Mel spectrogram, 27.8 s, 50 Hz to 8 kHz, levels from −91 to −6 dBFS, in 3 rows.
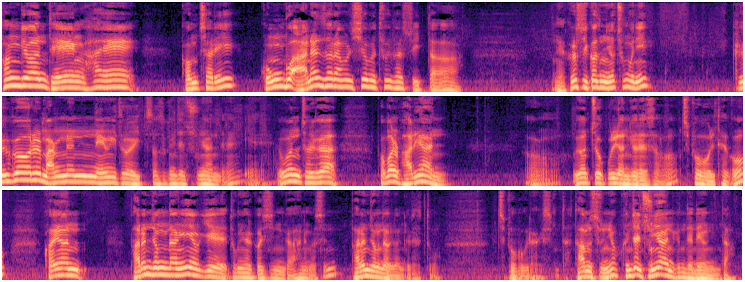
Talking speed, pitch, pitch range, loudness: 305 characters per minute, 130 Hz, 105-160 Hz, -18 LUFS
